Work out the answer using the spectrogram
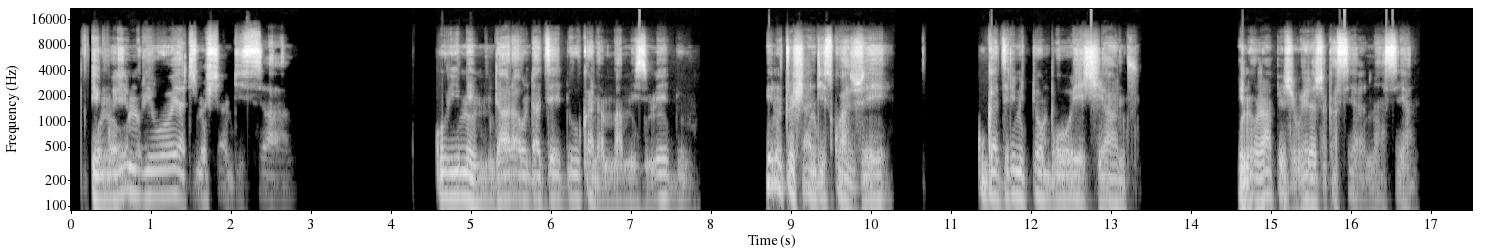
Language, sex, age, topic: Ndau, male, 36-49, health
